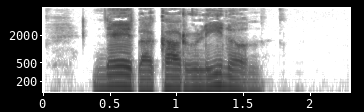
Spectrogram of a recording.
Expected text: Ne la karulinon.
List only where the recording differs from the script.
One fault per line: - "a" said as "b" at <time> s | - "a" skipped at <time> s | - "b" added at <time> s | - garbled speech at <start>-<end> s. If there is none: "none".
none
